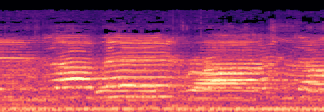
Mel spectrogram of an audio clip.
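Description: A young child singing short held phrases into a stage microphone, amplified through a PA, over a steady low hum.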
